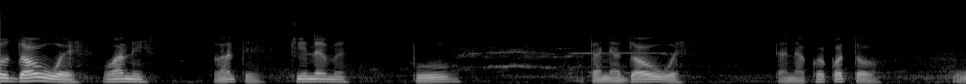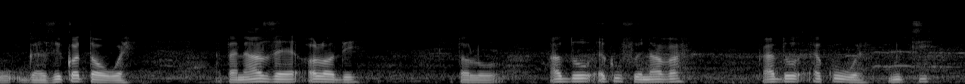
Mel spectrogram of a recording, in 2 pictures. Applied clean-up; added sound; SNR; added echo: none; none; none; none.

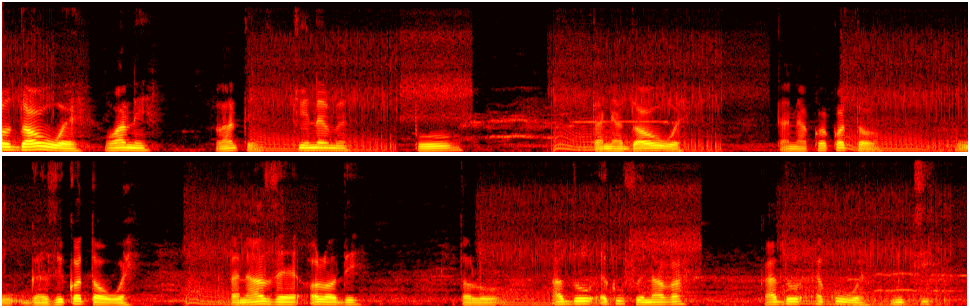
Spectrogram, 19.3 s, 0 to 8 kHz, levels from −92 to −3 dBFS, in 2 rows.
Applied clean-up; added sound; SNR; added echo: none; Drill; 18 dB; none.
